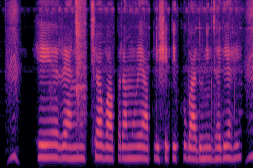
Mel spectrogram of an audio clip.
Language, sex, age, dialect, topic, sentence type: Marathi, female, 31-35, Varhadi, agriculture, statement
